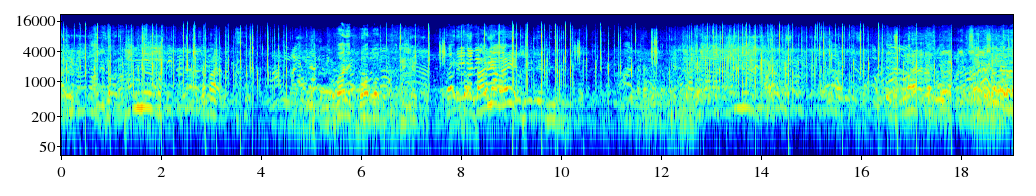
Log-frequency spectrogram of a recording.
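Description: Men clap their hands.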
